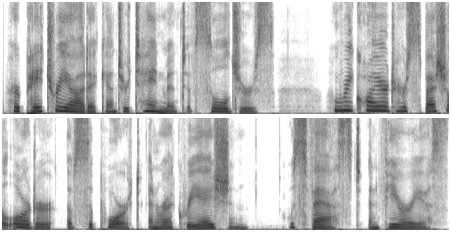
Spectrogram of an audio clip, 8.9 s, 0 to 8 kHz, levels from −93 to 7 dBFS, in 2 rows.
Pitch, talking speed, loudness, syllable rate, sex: 210 Hz, 120 wpm, -20 LUFS, 4.3 syllables/s, female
